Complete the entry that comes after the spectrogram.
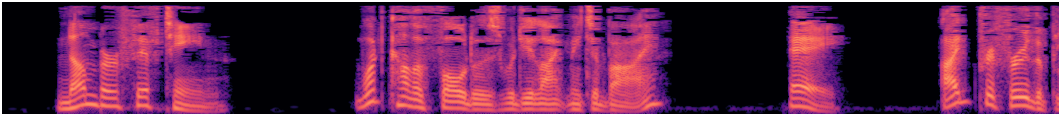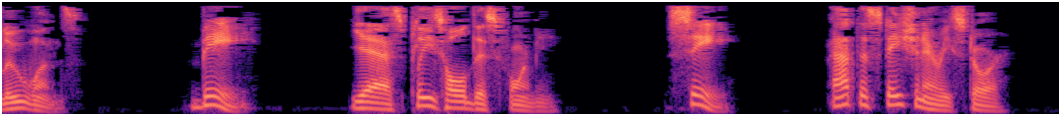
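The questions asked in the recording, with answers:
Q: What color folders would you like me to buy?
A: A: I'd prefer the blue ones.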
